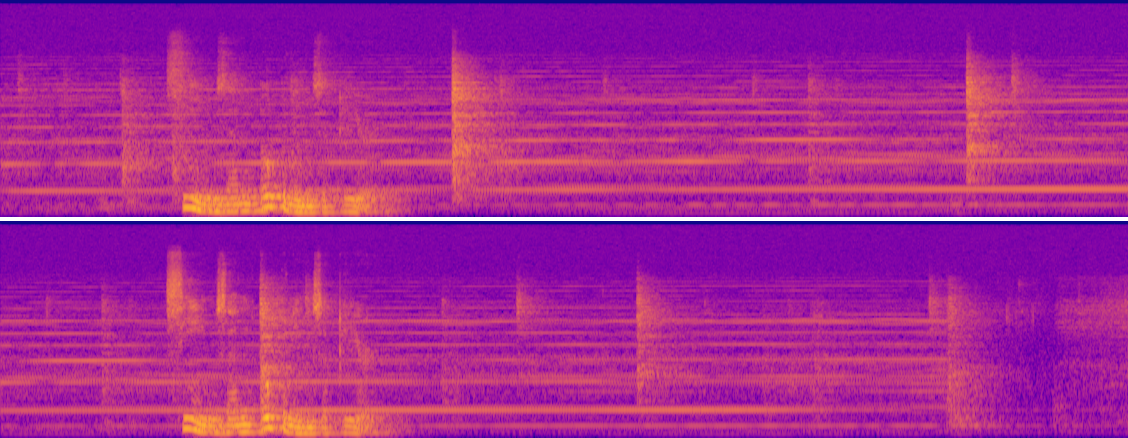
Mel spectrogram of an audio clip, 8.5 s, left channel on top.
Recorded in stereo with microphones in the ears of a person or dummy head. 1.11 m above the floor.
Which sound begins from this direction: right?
A man speaking, at 1.2 s.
